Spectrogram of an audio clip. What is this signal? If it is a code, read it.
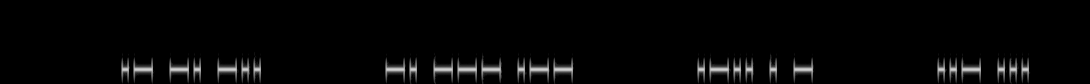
Morse code, heard as a keyed tone, about 20 wpm, 700 Hz. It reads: AND NOW LET US
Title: 3x Word-Spacing - Sentences from Top 300 Words - 20wpm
